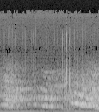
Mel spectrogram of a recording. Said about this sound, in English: Then there's a shattering roar Silhouetted against the skyline, Bertie sees a dozen or more lions trotting towards the knoll.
